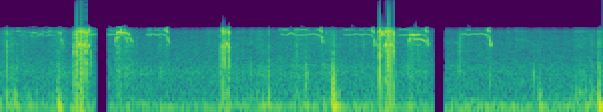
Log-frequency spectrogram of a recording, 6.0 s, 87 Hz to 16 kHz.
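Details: American kestrel mother feeding 15-day-old chicks inside a nest box, 20 May 2011 at 13:54; thin, wavering high whistled calls come in short runs amid sharp clicks, scuffling thumps and brief knocks.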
